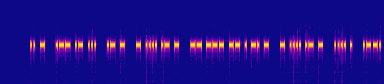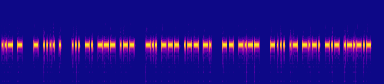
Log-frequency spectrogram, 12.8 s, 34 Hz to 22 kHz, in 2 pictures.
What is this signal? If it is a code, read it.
Morse code, heard as a keyed tone, about 47 wpm, 700 Hz. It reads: IT WAS AT THAT MOMENT THAT HE PUT THE SNOW DOWN MY BACK.
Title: Sentences from Top 1000 Words - Review Part 3 - 45wpm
